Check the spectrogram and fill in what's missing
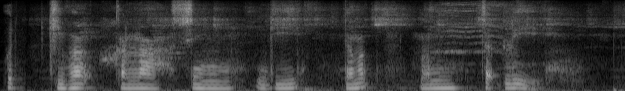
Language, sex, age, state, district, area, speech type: Manipuri, male, 45-60, Manipur, Kangpokpi, urban, read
